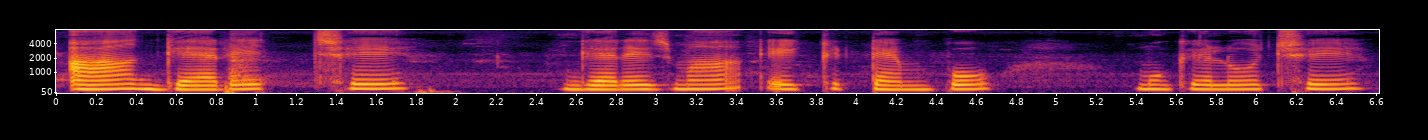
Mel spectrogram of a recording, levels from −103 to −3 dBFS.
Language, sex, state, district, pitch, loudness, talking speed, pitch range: Gujarati, female, Gujarat, Valsad, 210 Hz, -21 LUFS, 80 wpm, 200-230 Hz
